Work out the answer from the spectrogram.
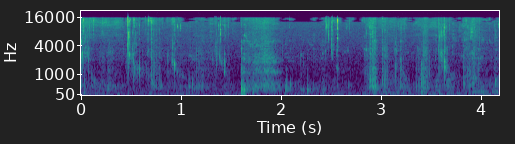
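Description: Close-miked chewing of crunchy food, with irregular crunches and wet mouth clicks.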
